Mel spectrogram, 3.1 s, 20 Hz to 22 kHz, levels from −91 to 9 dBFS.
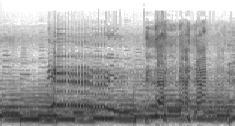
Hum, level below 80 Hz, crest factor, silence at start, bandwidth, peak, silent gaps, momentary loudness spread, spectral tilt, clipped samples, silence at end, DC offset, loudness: none; -56 dBFS; 12 dB; 0 s; 13.5 kHz; 0 dBFS; none; 4 LU; -5.5 dB/octave; under 0.1%; 0 s; under 0.1%; -12 LUFS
